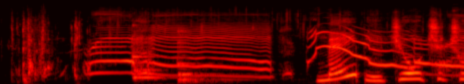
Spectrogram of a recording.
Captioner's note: cries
